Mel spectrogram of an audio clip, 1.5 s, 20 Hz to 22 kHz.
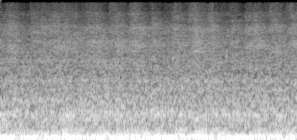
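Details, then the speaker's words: Ford-engined Mustang after overheating fix (cooling fan wiring repaired), idling at about 171°F: low steady, even idle with the whoosh of the electric fans running; temperature dropping, normal. "It actually dropped the temperature. It's sitting idle. Now we got the fans working."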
